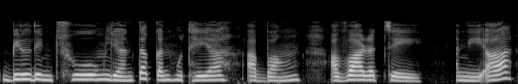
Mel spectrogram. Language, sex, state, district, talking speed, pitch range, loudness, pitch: Mizo, female, Mizoram, Aizawl, 185 wpm, 185-215 Hz, -18 LUFS, 200 Hz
